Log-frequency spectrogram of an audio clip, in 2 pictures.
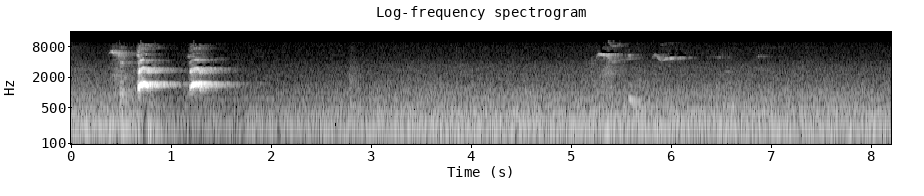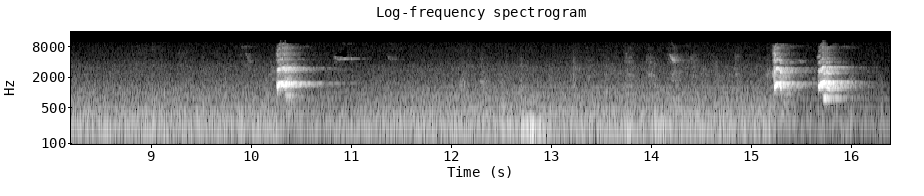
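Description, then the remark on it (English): A dog gives short, sharp barks in pairs, spaced several seconds apart, with faint whimpering and quiet background noise in between. The barks are fairly loud; no one speaks. “Sure, the other dog's like, what are you so upset about?”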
